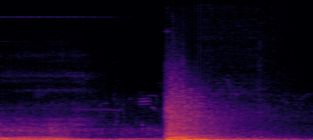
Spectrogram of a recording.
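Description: A single heavy footstep of a giant iron robot, a deep booming thud a little over a second in, over a low steady hum. It is a film sound effect.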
